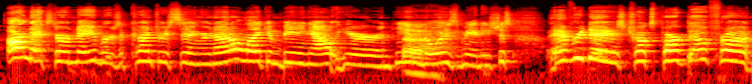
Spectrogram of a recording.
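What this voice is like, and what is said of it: Exaggerated mock girl voice. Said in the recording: “that's my girl voice ... that was very Monty Python”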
